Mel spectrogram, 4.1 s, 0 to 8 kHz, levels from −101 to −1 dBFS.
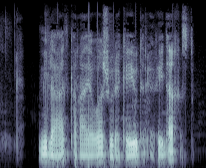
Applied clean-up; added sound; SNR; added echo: none; none; none; none.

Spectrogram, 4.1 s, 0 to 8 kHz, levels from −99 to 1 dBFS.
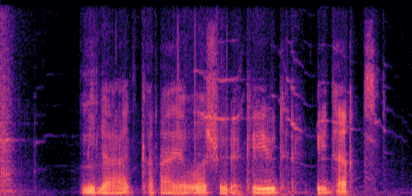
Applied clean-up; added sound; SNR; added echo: neural mask model RNNoise.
